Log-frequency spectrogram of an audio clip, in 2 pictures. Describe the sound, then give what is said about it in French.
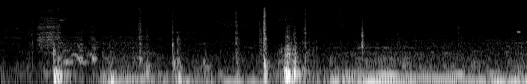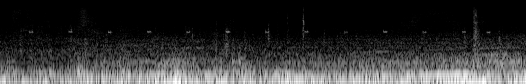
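A large farm machine crossing a road in a vineyard, about to spray, on a windy day: its diesel engine rumbles steadily, with a few clanks and thumps early on, then a regular series of short, high warning beeps over the drone. “Il y a un gros engin là devant nous, justement, qui est en train de traverser la route.”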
